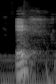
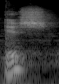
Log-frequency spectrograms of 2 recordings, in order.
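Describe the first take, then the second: First: The word ends with a hard k sound. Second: The word ends with a soft sh sound. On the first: "as some people say, ich, like ick. No" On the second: "they pronounce it kind of like ish"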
